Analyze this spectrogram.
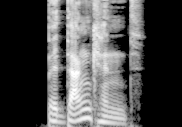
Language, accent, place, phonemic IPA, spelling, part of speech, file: German, Germany, Berlin, /bə.ˈdaŋ.kənt/, bedankend, verb, De-bedankend.ogg
- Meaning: present participle of bedanken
